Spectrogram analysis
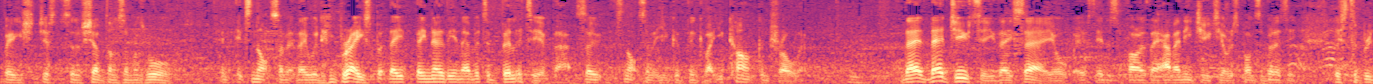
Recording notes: We’re out on location at the Hong Kong Convention and Exhibition Centre, and dedicating the whole show to the first Art Basel Hong Kong.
